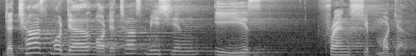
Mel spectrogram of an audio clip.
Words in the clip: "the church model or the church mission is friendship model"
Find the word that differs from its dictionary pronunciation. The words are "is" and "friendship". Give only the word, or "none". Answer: is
